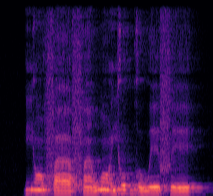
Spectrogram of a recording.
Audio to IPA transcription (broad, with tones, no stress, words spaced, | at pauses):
jɔ̃˧ faː˨ fã˨wɔ̃˦˨jo˦ɡʷə˨ we˨˦fe˧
